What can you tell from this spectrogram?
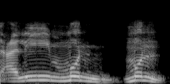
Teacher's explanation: هناك نون زائدة بعد الميم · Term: تنوين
